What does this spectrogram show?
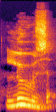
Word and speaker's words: lose: I don't lose it notice that the last sound in this word is Z lose another meaning is to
